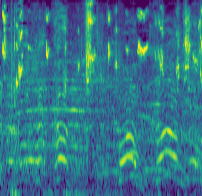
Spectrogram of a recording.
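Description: Basketball being dribbled on a hardwood court, with sneakers squeaking in short rising-and-falling chirps, several of them in the second half.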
